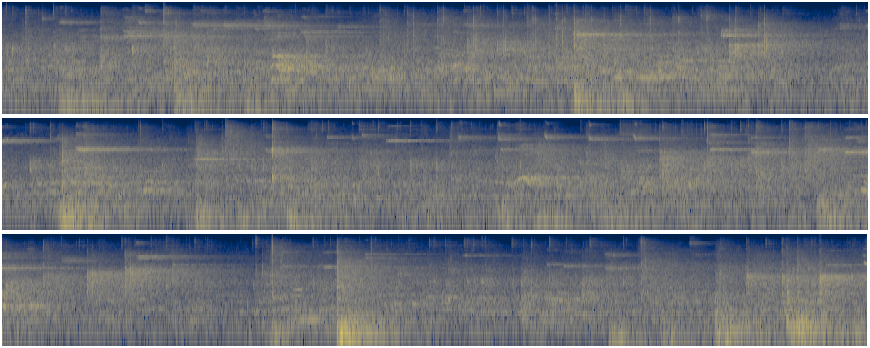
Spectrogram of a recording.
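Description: Many people talk in a steady murmur across the echoing hall.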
